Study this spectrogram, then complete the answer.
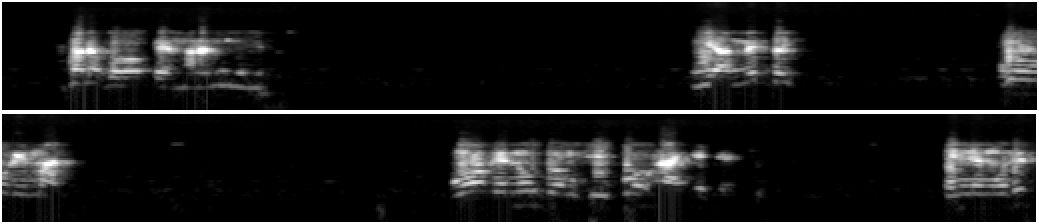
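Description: A middle-aged man speaks calmly in short phrases over an online call, with pauses between them.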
